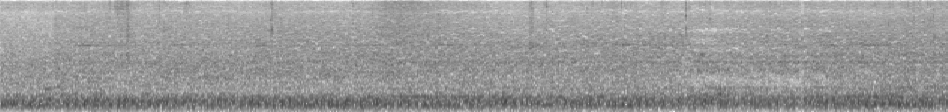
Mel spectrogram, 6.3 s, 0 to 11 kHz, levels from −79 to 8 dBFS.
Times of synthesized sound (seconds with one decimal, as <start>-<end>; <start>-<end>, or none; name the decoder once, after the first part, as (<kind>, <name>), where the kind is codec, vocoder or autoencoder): none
